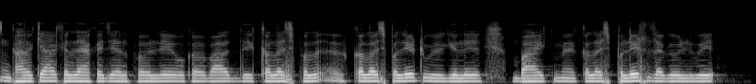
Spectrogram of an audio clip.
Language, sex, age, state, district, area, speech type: Maithili, male, 18-30, Bihar, Araria, rural, spontaneous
